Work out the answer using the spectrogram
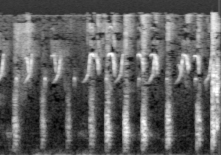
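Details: Village hen with her chicks: low rhythmic clucks about four per second, overlaid by the chicks' high, curling peeps.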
